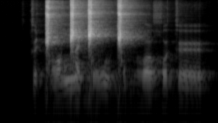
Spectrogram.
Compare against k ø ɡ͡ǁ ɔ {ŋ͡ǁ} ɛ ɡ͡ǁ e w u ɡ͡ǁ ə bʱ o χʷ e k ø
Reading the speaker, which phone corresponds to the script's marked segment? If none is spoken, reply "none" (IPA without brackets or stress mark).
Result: ŋ͡ǁ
